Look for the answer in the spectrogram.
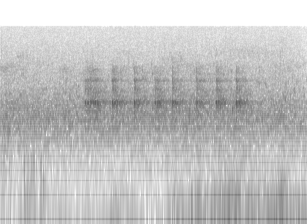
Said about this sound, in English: And coming up is the sound of a woodpecker.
